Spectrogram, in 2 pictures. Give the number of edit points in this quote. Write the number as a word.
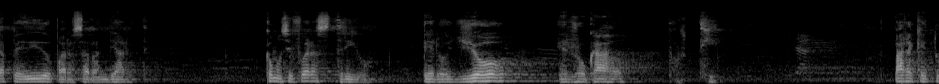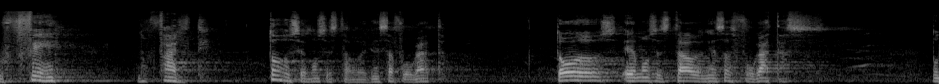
two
